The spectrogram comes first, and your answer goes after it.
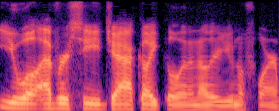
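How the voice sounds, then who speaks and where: A man talks at a moderate pace with fairly even intonation. He has an unremarkable speaking voice. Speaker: podcast co-host. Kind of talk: casual banter.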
